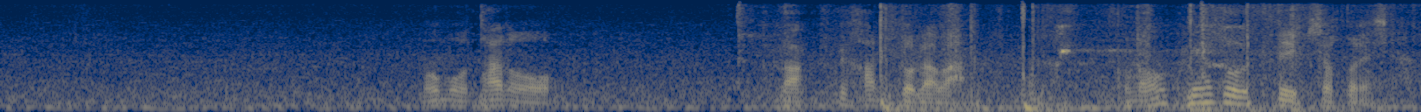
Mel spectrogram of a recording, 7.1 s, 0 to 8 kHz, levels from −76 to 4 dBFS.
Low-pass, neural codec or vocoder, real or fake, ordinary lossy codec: 7.2 kHz; codec, 16 kHz in and 24 kHz out, 1 kbps, XY-Tokenizer; fake; AAC, 32 kbps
